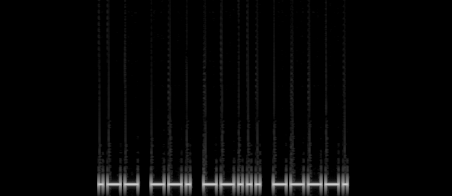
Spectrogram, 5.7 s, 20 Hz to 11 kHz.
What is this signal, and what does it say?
Morse code, heard as a keyed tone, about 22 wpm, 700 Hz. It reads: WG79
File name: practice / 22wpm / Four Letter-Number Combinations - 22wpm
